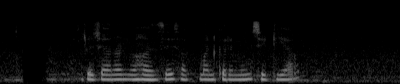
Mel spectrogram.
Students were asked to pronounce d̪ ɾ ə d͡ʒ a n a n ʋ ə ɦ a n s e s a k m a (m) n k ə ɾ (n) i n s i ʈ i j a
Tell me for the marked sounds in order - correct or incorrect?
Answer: incorrect, incorrect

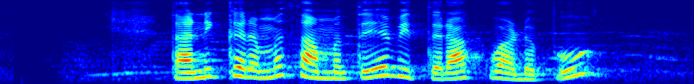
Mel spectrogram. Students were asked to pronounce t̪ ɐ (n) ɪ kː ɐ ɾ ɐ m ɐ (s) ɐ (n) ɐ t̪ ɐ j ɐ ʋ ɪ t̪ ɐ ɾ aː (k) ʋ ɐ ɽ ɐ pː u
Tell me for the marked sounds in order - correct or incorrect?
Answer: correct, correct, incorrect, correct

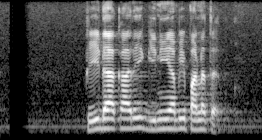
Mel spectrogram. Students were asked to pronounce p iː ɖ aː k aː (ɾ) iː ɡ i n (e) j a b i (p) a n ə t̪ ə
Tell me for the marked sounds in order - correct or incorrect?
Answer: correct, incorrect, correct

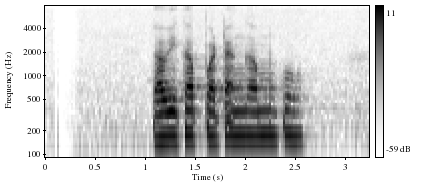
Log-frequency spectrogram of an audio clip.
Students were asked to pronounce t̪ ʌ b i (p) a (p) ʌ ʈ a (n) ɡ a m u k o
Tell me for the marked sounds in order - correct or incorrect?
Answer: incorrect, correct, incorrect

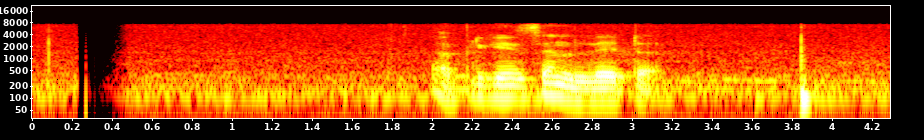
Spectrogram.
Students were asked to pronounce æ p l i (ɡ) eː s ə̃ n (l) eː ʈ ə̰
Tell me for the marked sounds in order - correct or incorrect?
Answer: incorrect, correct

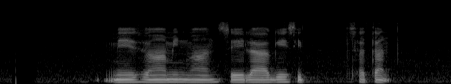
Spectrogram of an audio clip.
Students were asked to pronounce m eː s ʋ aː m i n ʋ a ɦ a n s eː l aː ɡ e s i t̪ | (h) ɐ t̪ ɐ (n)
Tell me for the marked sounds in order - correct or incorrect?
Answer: incorrect, correct

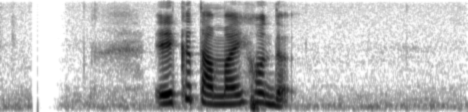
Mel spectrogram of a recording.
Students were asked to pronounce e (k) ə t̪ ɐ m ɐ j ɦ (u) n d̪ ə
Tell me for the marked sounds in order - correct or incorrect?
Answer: correct, incorrect

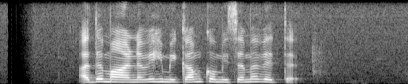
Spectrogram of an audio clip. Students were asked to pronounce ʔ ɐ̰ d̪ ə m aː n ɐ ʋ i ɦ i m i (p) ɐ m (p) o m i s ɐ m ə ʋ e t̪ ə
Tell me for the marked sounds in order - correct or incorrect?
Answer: incorrect, incorrect

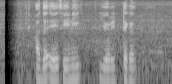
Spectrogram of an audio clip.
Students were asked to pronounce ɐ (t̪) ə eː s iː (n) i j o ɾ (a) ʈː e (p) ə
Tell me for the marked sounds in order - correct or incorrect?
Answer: incorrect, correct, incorrect, incorrect

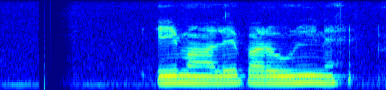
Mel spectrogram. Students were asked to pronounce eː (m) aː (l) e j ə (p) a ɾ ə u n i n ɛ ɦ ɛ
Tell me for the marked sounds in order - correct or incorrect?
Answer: correct, correct, correct

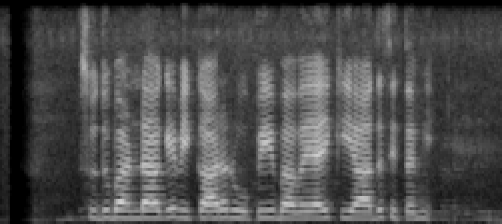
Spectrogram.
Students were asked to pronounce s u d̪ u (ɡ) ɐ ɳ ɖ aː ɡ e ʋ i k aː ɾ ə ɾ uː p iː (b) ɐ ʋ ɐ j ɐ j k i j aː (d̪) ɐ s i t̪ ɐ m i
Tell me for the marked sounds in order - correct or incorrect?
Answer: incorrect, correct, correct

